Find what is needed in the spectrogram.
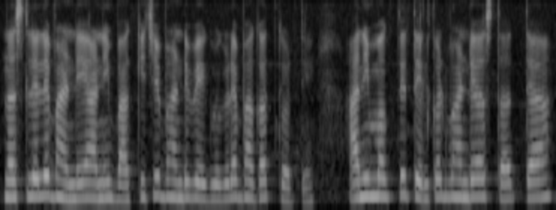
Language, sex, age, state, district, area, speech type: Marathi, female, 30-45, Maharashtra, Amravati, urban, spontaneous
